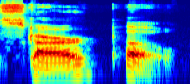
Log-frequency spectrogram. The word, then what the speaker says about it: Scarpo: get it correct um but you did it phonetically so it's created scar po my brother is gregory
